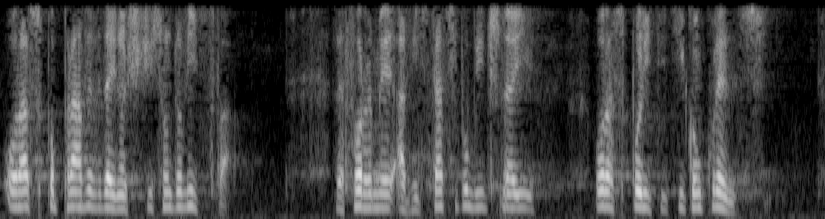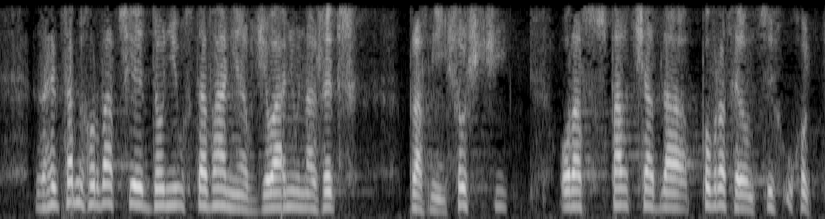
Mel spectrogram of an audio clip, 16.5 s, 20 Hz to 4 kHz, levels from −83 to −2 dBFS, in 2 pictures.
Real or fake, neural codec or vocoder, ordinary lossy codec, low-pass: real; none; none; 3.6 kHz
